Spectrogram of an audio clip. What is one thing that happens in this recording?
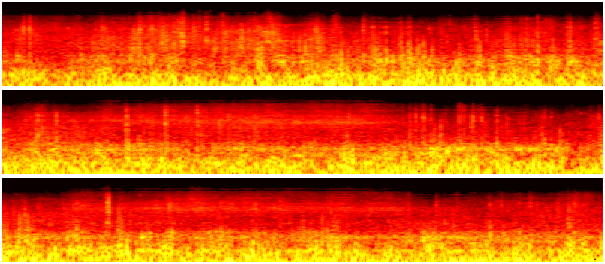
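Knobby bike tyres roll and crunch over a dirt trail.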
